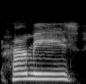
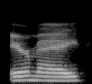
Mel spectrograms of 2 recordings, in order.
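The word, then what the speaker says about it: Hermès: Her Hermes airme depending on where you are and who you are will depend on how you pronounce it.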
